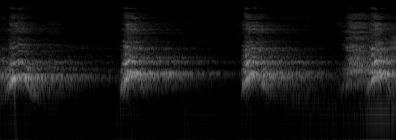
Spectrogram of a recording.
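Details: Pit bull in a home training session in Southwest Florida, Lee County; the dogs are described as aggressive toward other dogs and reactive to visitors. Four loud, ringing barks, each trailing off, spaced under a second apart.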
